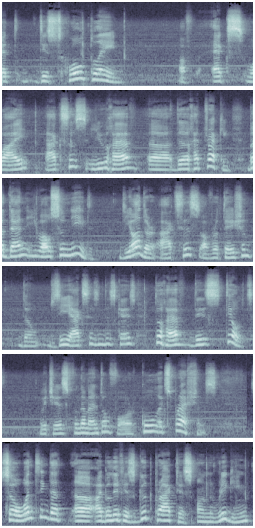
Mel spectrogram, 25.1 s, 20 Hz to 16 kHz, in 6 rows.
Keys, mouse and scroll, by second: 0.9-1.4 scroll up 3, 1.4-2.1 shift+middle drag, 4.4-4.8 scroll down 2, 4.9 shift+middle click, 5.8 g, 7.2 scroll down 1, 7.3-7.7 middle drag, 8.8-9.4 scroll down 1, 8.8 g, 9.4-10.0 scroll up 2, 9.8 middle drag, 10.3 middle click, 12.6-13.2 middle drag, 13.8-14.6 middle drag, 14.8 middle click, 15.3 r, 18.3-18.8 middle drag, 18.9 g, 20.2-20.8 middle drag, 20.8 ctrl+alt+shift+super+r, 20.8-21.2 scroll down 1, 21.8 scroll up 1, 23.0 Tab, 23.7 scroll up 1, 23.8-25.0 middle drag.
